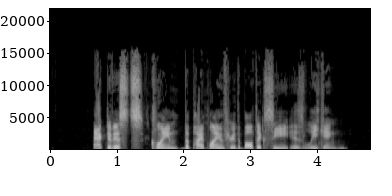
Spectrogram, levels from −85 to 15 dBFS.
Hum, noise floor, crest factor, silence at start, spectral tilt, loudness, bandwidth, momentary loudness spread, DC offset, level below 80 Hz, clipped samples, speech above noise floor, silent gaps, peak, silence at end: none; -79 dBFS; 20 dB; 0.65 s; -3 dB/octave; -19 LUFS; 16 kHz; 9 LU; under 0.1%; -50 dBFS; under 0.1%; 59 dB; none; 0 dBFS; 0.4 s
